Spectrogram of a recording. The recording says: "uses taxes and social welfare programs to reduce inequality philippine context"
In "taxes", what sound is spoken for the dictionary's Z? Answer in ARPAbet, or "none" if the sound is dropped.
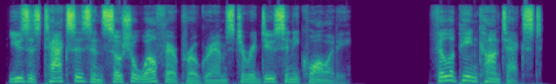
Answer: Z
